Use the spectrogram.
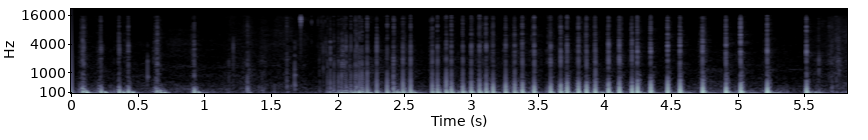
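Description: Fingers riffle the paper pages of a paperback manga volume with a green cover and solid block, held in the hands, and tap and scratch its cover close to the mic. Quick, dull, low-heavy taps and flutters come in an irregular stream, with a softer scratchy pause before denser, louder riffling and tapping takes over.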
